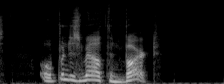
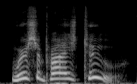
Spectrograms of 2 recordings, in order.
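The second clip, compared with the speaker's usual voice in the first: lightly, in a higher voice; a light, higher-pitched woman's reply; 8 semitones higher, slower than usual. A narrator's reading. Woman replying to an apologetic stranger, lightly. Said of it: "she answered lightly".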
